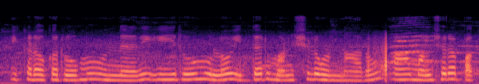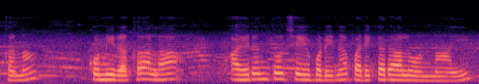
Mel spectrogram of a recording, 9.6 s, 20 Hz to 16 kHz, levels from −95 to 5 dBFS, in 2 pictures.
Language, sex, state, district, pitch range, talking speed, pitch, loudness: Telugu, female, Telangana, Mahabubabad, 210-245 Hz, 120 wpm, 230 Hz, -21 LUFS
